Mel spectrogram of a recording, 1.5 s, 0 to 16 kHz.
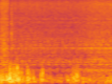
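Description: A 2008 Nissan Altima's 2.4 liter four-cylinder runs at a close, steady idle, its low rumble holding even throughout with no voices.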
